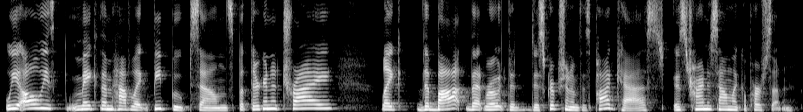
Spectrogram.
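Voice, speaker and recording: A woman talking casually and thinking aloud as she introduces a song on her podcast. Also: mid-range voice. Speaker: podcast host, ukulele player.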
